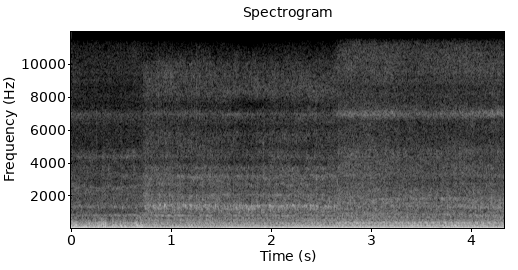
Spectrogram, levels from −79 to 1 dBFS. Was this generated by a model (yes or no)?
yes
